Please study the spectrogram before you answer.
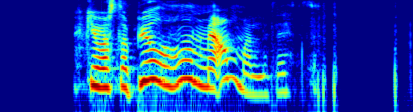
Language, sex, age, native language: Icelandic, female, 11, Icelandic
